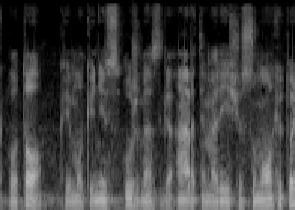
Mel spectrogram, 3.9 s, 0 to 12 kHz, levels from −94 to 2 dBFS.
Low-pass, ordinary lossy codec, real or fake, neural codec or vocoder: 10.8 kHz; AAC, 32 kbps; fake; codec, 44.1 kHz, 7.8 kbps, DAC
